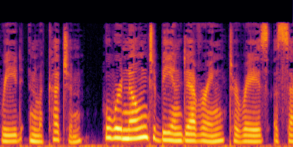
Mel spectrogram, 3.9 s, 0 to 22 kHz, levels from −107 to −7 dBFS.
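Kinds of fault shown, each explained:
Low-delay AAC compression: The speech sounds plainly rough and grainy throughout. Likely AAC-ELD, whose short frames resolve pitch poorly, at a rate suggesting 32 kbps.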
